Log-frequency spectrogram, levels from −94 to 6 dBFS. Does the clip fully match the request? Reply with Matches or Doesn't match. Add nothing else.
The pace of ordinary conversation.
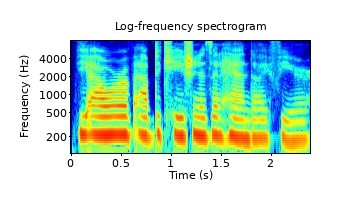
Doesn't match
